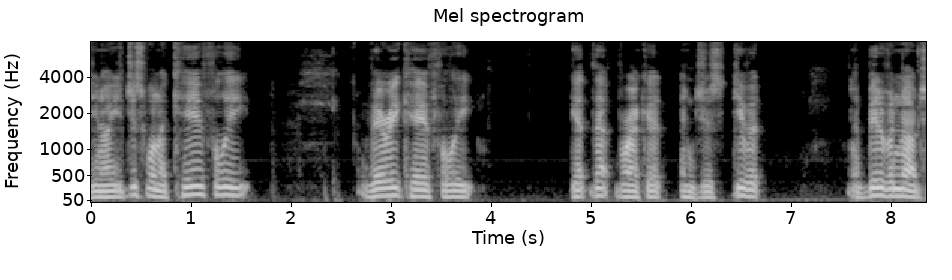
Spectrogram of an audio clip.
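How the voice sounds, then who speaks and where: A man's voice: medium pitch, dry recording. A man giving a casual hands-on repair tutorial, talking tentatively and muttering as he works. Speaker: hobbyist demonstrating a radio repair.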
